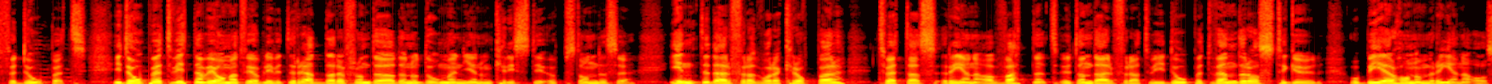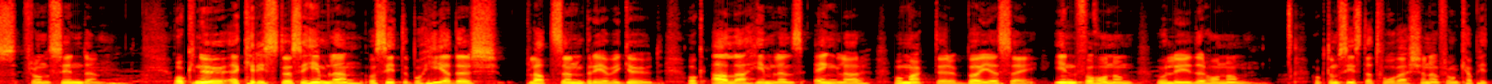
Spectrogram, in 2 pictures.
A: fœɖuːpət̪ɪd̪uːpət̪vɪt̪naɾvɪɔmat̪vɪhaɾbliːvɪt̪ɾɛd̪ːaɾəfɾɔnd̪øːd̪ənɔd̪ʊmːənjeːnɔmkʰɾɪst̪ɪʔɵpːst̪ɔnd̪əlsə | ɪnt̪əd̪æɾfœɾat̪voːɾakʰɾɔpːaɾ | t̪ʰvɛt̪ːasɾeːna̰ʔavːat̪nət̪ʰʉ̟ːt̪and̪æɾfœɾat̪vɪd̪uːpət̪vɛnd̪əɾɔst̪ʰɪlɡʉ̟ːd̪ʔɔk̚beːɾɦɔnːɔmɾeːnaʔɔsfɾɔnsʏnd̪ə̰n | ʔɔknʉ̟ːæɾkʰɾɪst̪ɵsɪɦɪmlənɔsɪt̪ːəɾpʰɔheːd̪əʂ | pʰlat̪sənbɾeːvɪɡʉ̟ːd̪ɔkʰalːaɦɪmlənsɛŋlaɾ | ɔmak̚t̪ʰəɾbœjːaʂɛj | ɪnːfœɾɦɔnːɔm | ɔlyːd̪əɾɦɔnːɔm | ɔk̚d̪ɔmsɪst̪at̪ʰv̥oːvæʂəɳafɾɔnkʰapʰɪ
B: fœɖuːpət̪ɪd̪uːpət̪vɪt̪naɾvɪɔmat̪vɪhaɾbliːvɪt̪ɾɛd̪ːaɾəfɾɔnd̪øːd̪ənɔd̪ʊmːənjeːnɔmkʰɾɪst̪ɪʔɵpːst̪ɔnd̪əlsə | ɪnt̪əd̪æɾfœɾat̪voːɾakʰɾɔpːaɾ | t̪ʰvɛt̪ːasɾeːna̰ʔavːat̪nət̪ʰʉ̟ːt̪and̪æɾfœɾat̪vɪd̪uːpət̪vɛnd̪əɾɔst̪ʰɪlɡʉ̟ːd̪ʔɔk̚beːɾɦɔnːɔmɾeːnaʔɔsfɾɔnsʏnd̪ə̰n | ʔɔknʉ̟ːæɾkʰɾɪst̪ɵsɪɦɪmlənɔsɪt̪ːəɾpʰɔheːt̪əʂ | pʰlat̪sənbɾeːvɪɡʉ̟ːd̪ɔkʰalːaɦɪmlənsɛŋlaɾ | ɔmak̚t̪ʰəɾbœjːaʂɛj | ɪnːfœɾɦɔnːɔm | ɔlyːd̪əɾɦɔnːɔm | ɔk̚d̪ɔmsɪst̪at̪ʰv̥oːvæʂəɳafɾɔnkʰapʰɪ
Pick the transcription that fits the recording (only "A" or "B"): A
